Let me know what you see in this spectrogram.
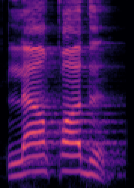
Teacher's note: اب یہاں پہ جو دال حرف ہے، یہ قلقلہ حروف میں سے ہے۔ دال کے اوپر ہم قلقلہ کریں گے، یعنی کہ ایکو ساؤنڈ کی شکل میں پڑھیں گے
